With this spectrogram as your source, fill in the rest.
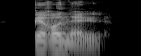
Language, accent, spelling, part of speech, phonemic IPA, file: French, France, péronnelle, noun, /pe.ʁɔ.nɛl/, LL-Q150 (fra)-péronnelle.wav
- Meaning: silly talkative woman, gossip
